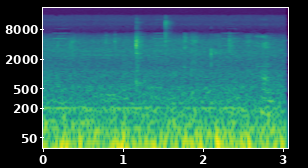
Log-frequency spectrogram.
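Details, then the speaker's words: Fetal heartbeat on a live ultrasound Doppler scan, labelled 7 weeks transvaginal although the sonographer estimates 13 weeks: rapid, regular whooshing pulses at 162 beats per minute, called normal. "Heartbeat চলে আসছে। এটা heartbeat. হ্যাঁ। শব্দ শুনতে পাচ্ছেন। এটা বাবুর"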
